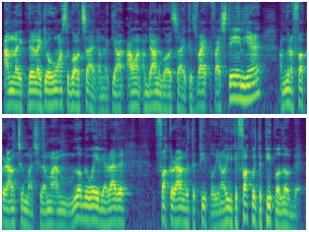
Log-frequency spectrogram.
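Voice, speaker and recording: A man's voice: low voice, quick pace, fairly bright tone. A young man casually telling a story on a podcast, slangy and swearing freely. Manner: laid-back slangy, swears freely, repeats filler phrases. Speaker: podcast host.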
